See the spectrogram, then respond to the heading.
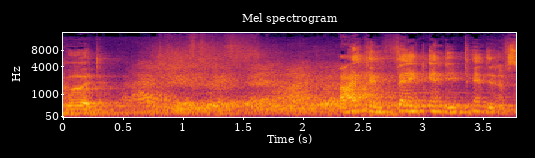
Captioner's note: crowd repeat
